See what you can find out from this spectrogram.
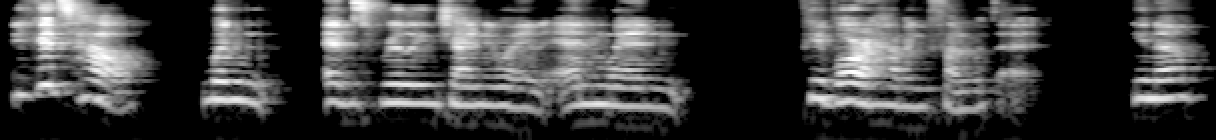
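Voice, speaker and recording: A young woman hosts a podcast conversation in a chatty, relaxed way, peppering her sentences with "like." Her voice sits at a middle pitch. The room gives it a noticeable echo. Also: measured pace. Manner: chatty, says "like" often. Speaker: podcast host. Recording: roomy echo.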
